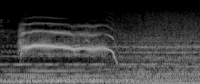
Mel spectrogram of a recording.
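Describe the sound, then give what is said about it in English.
A single shrill, piercing scream at a camp at 4:31 at night holds steady for about a second, then slides downward and cuts off, leaving a low, constant background rumble. “The screams started at 4:31.”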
